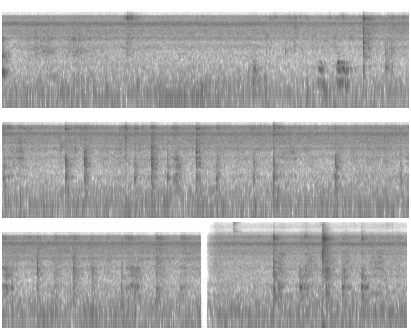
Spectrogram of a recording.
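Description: Dried turkey berries fry in a pan with a steady close sizzle while a spoon stirs and taps the pan in scattered scrapes and clicks. The sizzle cuts off briefly near the end, and no one speaks.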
